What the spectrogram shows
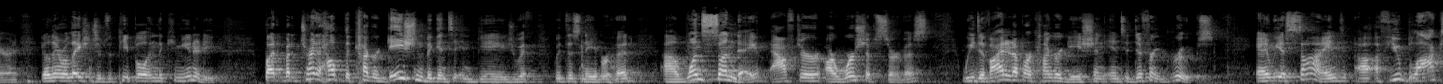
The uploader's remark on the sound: at Immanuel Lutheran Church in Pasadena, CA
